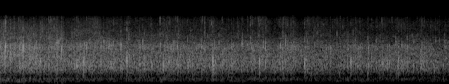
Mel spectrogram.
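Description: Sustained applause from an audience, a dense, steady patter of many hands clapping at once, fairly loud and continuous throughout without any voices standing out.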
